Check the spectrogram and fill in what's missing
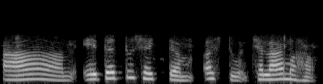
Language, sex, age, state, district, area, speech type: Sanskrit, female, 18-30, Assam, Nalbari, rural, conversation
